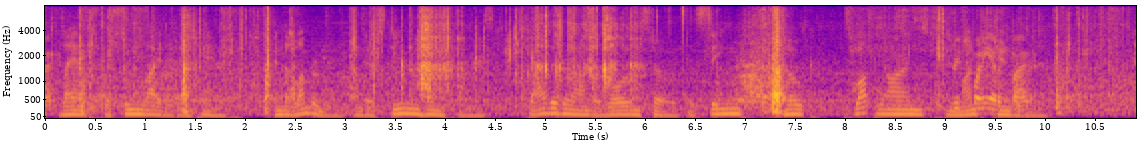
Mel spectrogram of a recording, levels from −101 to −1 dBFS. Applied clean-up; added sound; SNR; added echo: none; Mechanisms; -4 dB; none.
